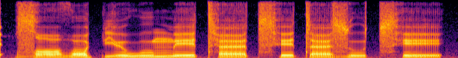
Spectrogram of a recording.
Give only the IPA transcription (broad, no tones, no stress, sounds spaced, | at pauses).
zˤ e ðˤ ø pʲ ø w u m e tʰ æ t͡sʰ e t æ z u t͡sʰ e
